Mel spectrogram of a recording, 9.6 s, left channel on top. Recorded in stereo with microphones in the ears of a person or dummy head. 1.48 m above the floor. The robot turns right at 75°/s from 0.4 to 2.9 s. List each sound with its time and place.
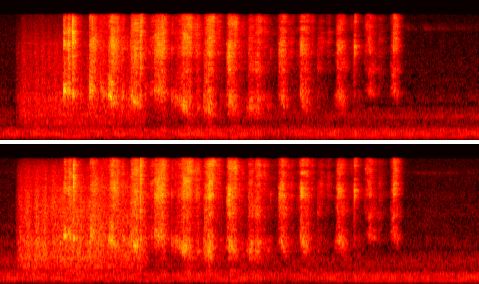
1.3 s chewing: 50° left (ahead or behind), 0.9 m; by 8.0 s 5° right (ahead or behind), 0.9 m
